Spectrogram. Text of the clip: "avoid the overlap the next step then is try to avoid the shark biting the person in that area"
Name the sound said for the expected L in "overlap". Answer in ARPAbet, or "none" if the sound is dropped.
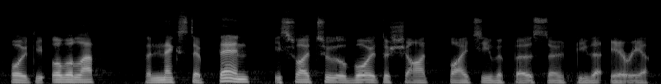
L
